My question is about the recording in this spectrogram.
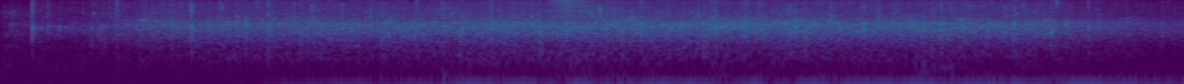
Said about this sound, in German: Das Klatschen im Bundestag und auf den Balkonen, das sollte natürlich Anerkennung zum Ausdruck bringen.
